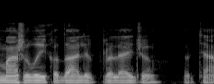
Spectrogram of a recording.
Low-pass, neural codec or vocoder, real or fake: 7.2 kHz; none; real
